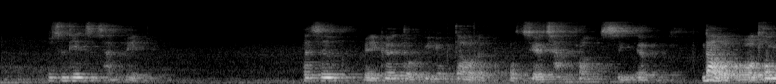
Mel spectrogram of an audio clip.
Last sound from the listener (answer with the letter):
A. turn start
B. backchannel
B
